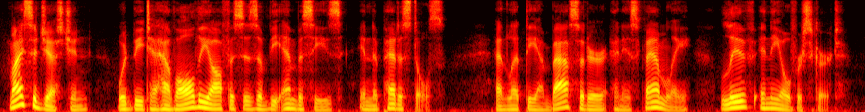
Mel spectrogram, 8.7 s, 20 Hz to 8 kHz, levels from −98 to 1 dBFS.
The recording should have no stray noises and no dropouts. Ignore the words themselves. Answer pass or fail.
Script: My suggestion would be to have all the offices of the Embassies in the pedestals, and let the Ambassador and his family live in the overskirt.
pass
